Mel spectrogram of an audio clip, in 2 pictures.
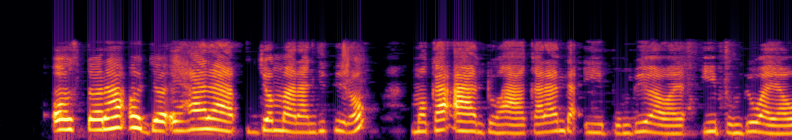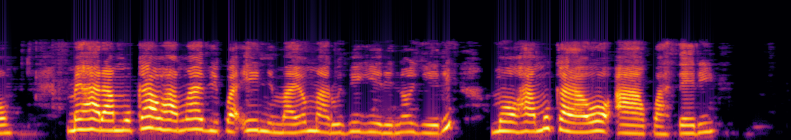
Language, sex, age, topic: Oshiwambo, female, 18-24, finance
